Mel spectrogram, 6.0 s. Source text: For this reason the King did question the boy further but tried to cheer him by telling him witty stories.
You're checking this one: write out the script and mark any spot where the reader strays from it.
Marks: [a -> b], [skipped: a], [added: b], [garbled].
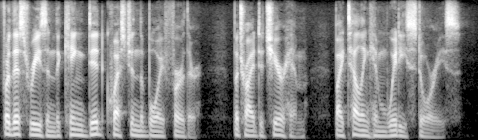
For this reason the King did question the boy further but tried to cheer him by telling him witty stories.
